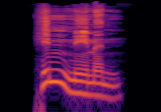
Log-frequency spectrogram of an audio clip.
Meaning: 1. to accept (with resignation or reluctance, e.g. loss, etc) 2. to take
- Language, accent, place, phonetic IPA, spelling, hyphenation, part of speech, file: German, Germany, Berlin, [ˈhɪn.neː.mən], hinnehmen, hin‧neh‧men, verb, De-hinnehmen.ogg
